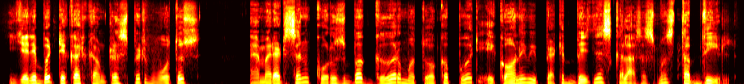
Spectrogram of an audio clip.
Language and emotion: Kashmiri, surprised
